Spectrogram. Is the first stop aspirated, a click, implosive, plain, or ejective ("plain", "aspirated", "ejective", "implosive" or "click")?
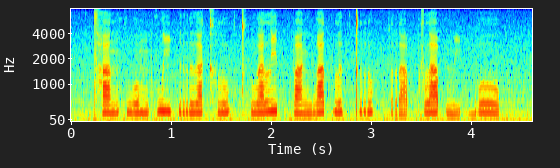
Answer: aspirated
